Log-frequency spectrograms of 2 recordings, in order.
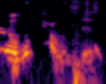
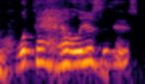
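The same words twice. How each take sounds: First: Said in the usual way. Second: High, slow, drawn-out disbelief; incredulous reaction. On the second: Retold or imitated. Voicing a viewer watching the manic film, incredulous. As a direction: imitate a baffled viewer, pitched well up. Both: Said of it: "And it's not like".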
